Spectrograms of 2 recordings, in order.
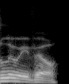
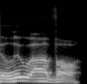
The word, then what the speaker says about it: Louisville: Nobody here says Louisville. They squash it down to roughly Louisville, and the general principle seems to be the fewest syllables you can get away with.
